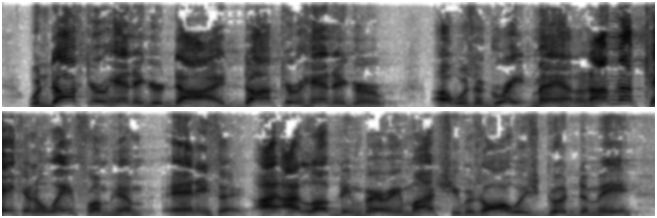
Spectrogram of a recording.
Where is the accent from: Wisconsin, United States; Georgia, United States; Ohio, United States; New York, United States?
Ohio, United States; Canton; moved away; I come from Canton, Ohio. I moved out here in nineteen seventy-six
